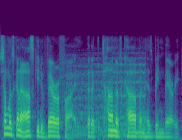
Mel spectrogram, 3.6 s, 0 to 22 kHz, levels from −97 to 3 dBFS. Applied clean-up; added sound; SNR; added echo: none; Musical instrument; 14 dB; none.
